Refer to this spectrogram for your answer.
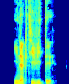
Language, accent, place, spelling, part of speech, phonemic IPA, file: French, France, Lyon, inactivité, noun, /i.nak.ti.vi.te/, LL-Q150 (fra)-inactivité.wav
- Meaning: inactivity, idleness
